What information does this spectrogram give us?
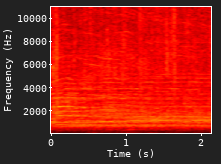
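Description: A studio audience cheers and applauds a guest in a dense, steady wash of crowd noise that holds at a constant level for the whole stretch, with no breaks.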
